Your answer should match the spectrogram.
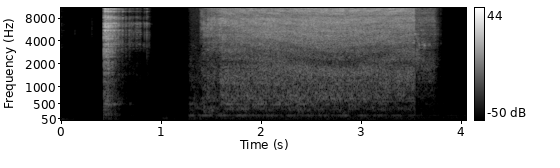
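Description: A sharp clink of metal on glass about half a second in, then a WD-40 aerosol can spraying onto the guitar's tuning machines in a steady hiss for about two and a half seconds before it cuts off.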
